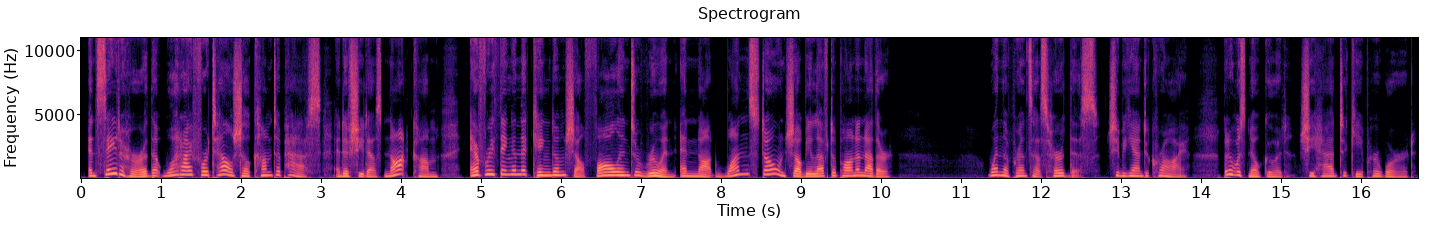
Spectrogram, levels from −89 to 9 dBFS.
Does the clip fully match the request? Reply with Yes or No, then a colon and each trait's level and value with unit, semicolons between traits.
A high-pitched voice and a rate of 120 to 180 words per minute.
No: high, 215 Hz; average, 195 wpm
